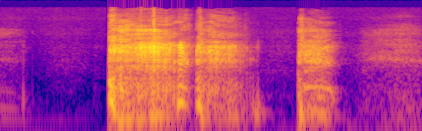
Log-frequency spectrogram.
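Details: Adult woman coughing while talking during a cross-stitch and knitting vlog: a harsh double cough followed by a shorter third cough.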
